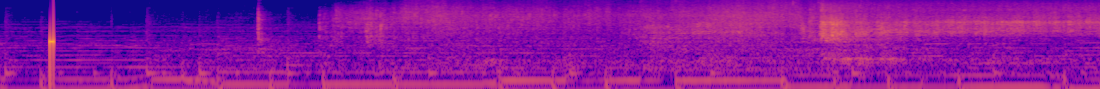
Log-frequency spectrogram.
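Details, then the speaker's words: Whole-house water system after changing the filter and closing the valve: faint clicks, then a soft, growing rush of water as the diaphragm pressure tank refills and repressurizes; normal refill. "that's what's going that noise is what's going into the diaphragm tank right yep yeah it's refilling the tank now repressurizing it"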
